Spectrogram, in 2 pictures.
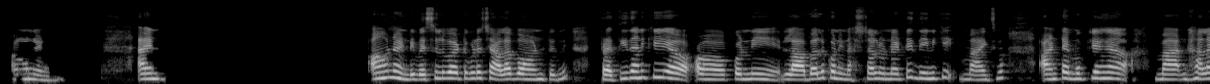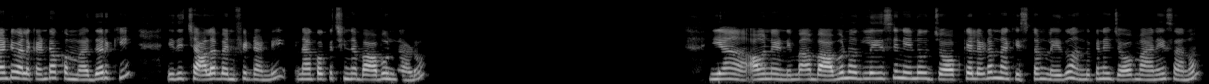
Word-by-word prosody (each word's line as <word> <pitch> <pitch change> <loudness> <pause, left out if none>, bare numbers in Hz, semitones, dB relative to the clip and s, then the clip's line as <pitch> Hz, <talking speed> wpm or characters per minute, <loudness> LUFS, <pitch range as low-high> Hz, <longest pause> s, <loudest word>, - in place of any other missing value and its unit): అవునండి. 225 -5 -4 0.9
అండ్ 260 0 +3 2.2
అవునండి. 290 -4 +3
వెసులుబాటు 280 +4 +2
కూడా 285 +1 +2
చాలా 245 -1 +5
బావుంటుంది. 240 +2 0 0.4
ప్రతిదానికి 300 +8 +2 0.2
ఆహ్, 225 -4 +4 0.2
ఆహ్, 230 -1 +2
కొన్ని 245 0 +1 0.3
లాభాలు 240 +6 +5
కొన్ని 265 -4 +2
నష్టాలున్నట్టే 255 +3 -2
దీనికి 270 +3 -1 0.2
మాక్సిమం 215 +8 -4 0.4
అంటే 250 +4 +2
ముఖ్యంగా 280 +1 +2 0.5
మ - - +3 0.2
నాలాంటి 275 +3 +2
వాళ్ళకంటే 255 0 0
ఒక 275 -2 -3
మదర్‌కి 270 - -1 0.5
ఇది 260 +1 -4
చాలా 225 +4 +5
బెనిఫిట్ 245 0 -3
అండి. 250 +8 -6 0.3
నాకొక 250 +1 -1
చిన్న 255 -1 -2
బాబున్నాడు. 220 -3 -1 3.0
యాహ్! 250 -4 +1
అవునండి. 240 -1 -1
మా 230 - 0
బాబునొదిలేసి 270 +4 +1
నేను 275 0 0 0.2
జాబ్‌కెళ్ళడం 250 +4 +1
నాకిష్టం 250 0 -5
లేదు. 220 +5 -2
అందుకనే 245 +3 -4
జాబ్ 225 +2 0
మానేసాను. 230 +1 -4
250 Hz, 100 wpm, -23 LUFS, 230-275 Hz, 3.0 s, చాలా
